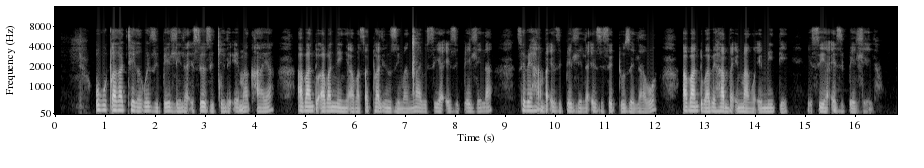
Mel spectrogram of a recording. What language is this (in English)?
North Ndebele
